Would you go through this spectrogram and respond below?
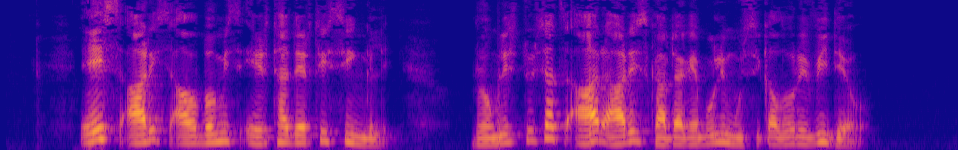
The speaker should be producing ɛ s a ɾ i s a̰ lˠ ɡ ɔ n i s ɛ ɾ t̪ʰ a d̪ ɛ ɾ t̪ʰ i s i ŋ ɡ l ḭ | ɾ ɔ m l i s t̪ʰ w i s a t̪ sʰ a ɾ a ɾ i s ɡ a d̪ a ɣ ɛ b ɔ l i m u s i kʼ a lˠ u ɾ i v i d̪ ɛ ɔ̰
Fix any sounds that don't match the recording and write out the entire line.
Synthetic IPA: ɛ s a ɾ i s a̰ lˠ b ɔ m i s ɛ ɾ t̪ʰ a d̪ ɛ ɾ t̪ʰ i s i ŋ ɡ l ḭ | ɾ ɔ m l i s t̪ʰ w i s a t̪ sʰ a ɾ a ɾ i s ɡ a d̪ a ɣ ɛ b u l i m u s i kʼ a lˠ u ɾ i v i d̪ ɛ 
